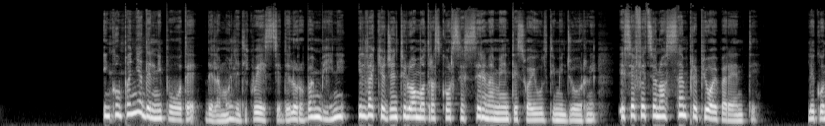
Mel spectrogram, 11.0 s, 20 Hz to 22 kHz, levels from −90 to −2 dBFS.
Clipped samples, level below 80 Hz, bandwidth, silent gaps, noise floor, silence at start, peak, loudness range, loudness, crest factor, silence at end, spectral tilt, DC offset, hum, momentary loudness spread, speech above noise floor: under 0.1%; -60 dBFS; 17 kHz; none; -70 dBFS; 1.4 s; -2 dBFS; 3 LU; -16 LUFS; 14 dB; 0 s; -7 dB/octave; under 0.1%; none; 8 LU; 55 dB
